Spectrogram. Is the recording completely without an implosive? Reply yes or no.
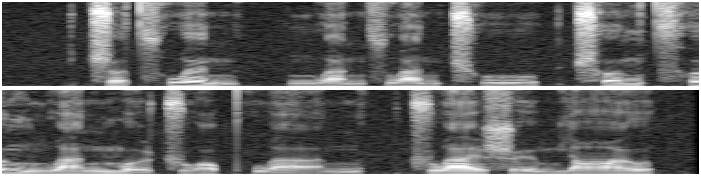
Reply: yes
